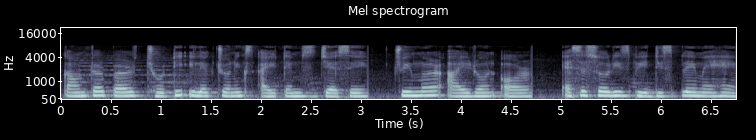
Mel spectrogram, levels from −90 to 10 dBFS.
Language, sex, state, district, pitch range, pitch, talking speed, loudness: Hindi, female, Assam, Sonitpur, 185-210 Hz, 195 Hz, 125 wpm, -13 LUFS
